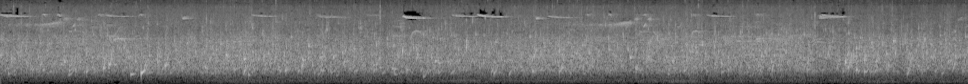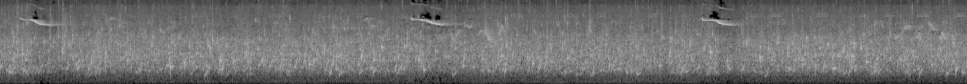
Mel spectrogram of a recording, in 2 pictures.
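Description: Running water, a stream trickling steadily, with thin high bird chirps throughout and a few short, high, falling calls spaced several seconds apart in the second half.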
